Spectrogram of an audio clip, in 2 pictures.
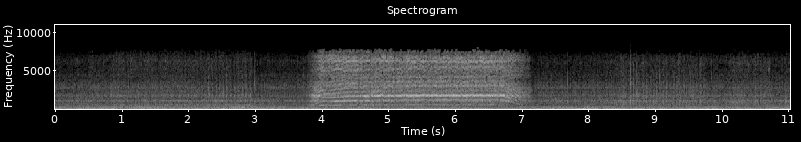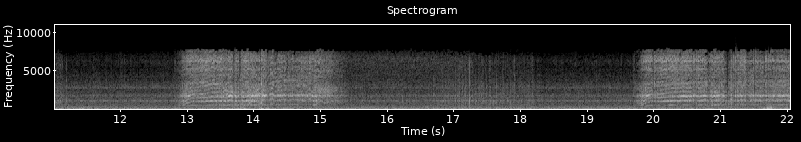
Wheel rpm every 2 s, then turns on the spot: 10, 30, 150, 60, 10, 10, 60, 90, 10, 10, 150.
0-2 8-12 16-18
